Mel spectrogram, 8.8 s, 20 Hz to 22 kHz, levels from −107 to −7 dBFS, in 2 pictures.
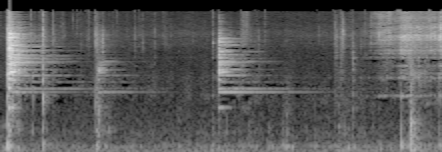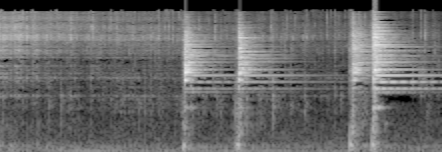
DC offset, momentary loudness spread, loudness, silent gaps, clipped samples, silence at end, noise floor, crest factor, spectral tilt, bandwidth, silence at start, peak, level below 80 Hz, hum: under 0.1%; 25 LU; -17 LUFS; none; under 0.1%; 0 s; -53 dBFS; 22 dB; 2 dB/octave; 17 kHz; 0.05 s; 0 dBFS; -56 dBFS; none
